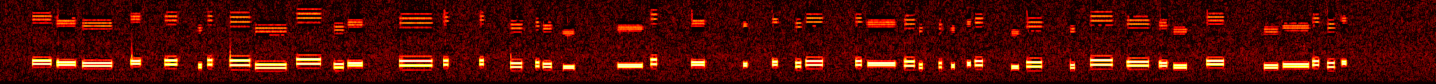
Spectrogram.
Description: Pairs of high tones at irregular times. There is no code.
